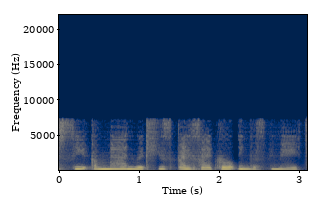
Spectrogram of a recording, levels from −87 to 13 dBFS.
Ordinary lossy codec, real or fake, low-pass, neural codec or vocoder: none; fake; 7.2 kHz; codec, 44.1 kHz, 0.9 kbps, DAC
